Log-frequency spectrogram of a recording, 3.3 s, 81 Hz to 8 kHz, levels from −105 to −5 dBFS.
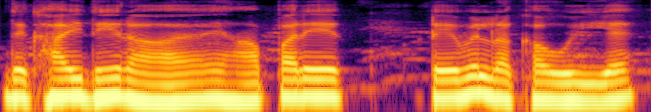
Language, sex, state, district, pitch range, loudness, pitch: Hindi, male, Madhya Pradesh, Bhopal, 135-155 Hz, -10 LUFS, 150 Hz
